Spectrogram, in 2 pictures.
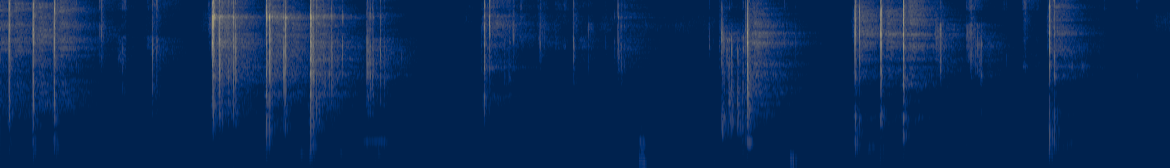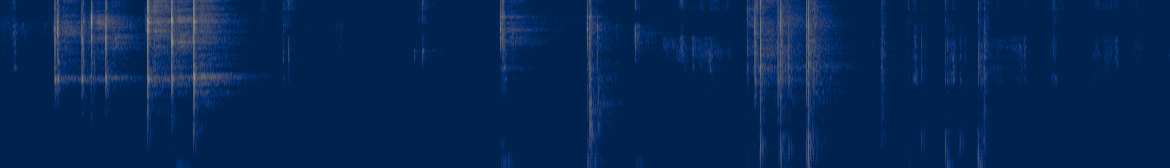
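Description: Plastic toy pieces click and rattle as they are handled.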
